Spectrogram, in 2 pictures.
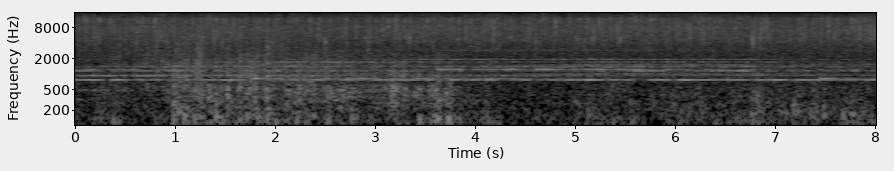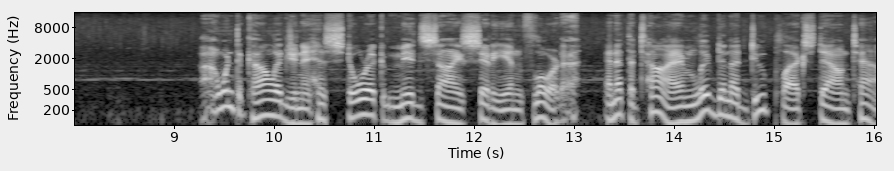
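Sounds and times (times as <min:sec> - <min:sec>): soft steady rain: 0:00.0 - 0:16.0
thunder rumble: 0:00.0 - 0:16.0.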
